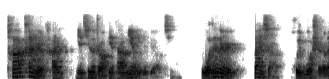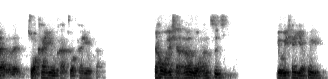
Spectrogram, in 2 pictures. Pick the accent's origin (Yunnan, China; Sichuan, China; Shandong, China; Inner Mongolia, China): Shandong, China; moved away; 我老家是山东的 所以我的，哦，我，我，我，我，我爸爸妈妈和我们三个人都是山东人哦。所以我们所有的长辈儿、亲戚都在山东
